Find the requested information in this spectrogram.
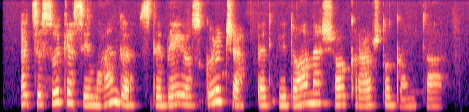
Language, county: Lithuanian, Vilnius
